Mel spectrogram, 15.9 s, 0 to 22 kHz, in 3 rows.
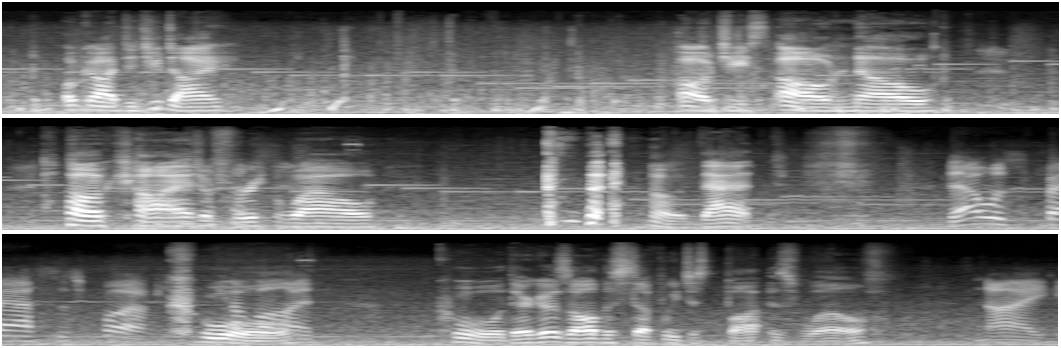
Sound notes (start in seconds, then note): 8.0 cough; 8.0 hah ha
